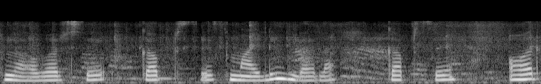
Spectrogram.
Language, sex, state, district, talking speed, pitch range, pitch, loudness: Hindi, female, Odisha, Malkangiri, 100 wpm, 190-230 Hz, 210 Hz, -15 LUFS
